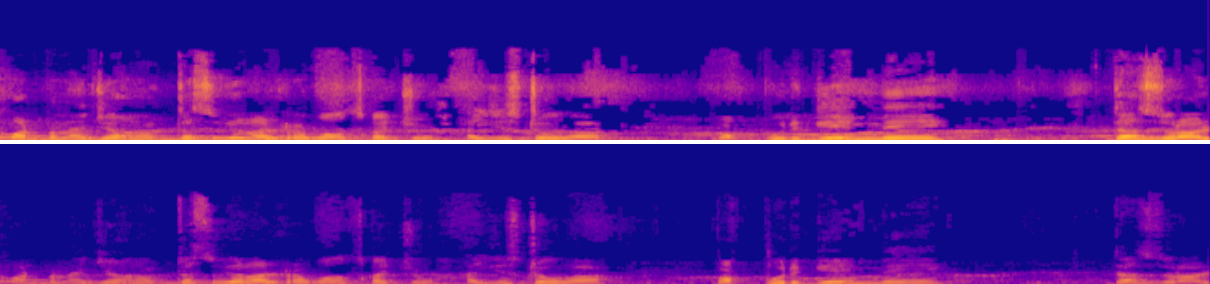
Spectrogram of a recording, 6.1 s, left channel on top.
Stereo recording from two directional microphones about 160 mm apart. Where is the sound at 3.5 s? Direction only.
40° right (ahead or behind).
